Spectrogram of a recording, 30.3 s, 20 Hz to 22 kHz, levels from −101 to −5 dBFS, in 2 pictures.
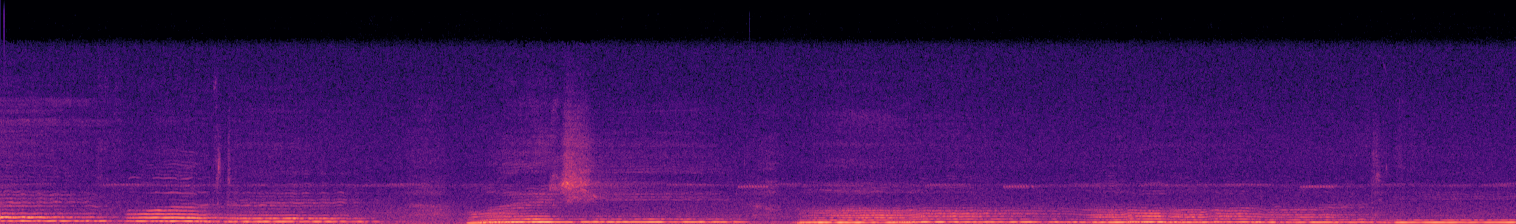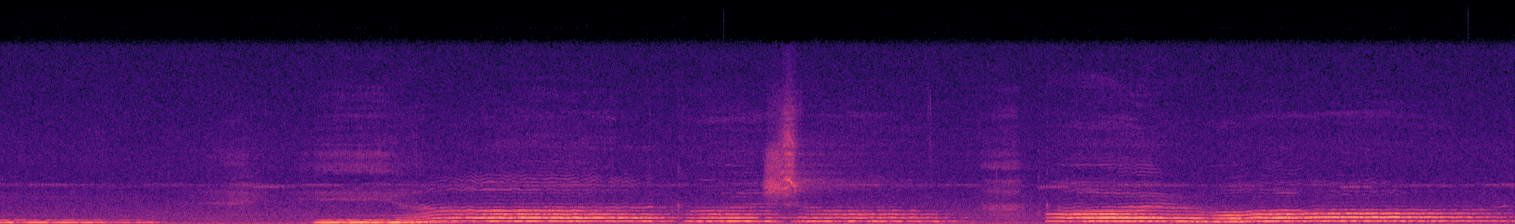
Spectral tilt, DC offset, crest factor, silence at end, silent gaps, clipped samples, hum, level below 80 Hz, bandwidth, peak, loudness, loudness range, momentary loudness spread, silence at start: -5.5 dB/octave; under 0.1%; 16 dB; 0 s; none; under 0.1%; none; -66 dBFS; 18 kHz; -16 dBFS; -32 LUFS; 6 LU; 17 LU; 0 s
